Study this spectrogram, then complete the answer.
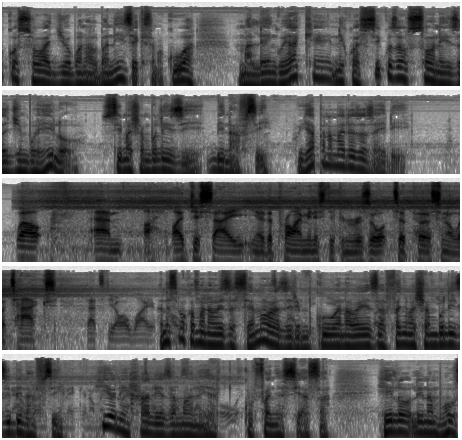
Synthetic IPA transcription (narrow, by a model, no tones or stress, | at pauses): ukɔsɔaʄiwaɓwanaːlɓaniziaki̥sɛmʔa̰kuwa | malɛŋɡɔjakʰɛnikwasikuzausɔnizaʄimbɔɦilɔ̰ | simaʃambulizḭɓina̰fsḭ | hujapanamaɛlɛzɔza̰ḭɗḭ | wɛlˠʌmaɪaɪdd͡ʒʌstseɪjɨ̰noʊðɨpʰɹ̥ãɪ̃mːɪnɨstə˞kʰɨ̃n̩ɹɨzɔɹtʰɨpʰɜ˞sn̩l̩ˠətʰæks | ðætsðioʊlˠweɪanasɛmakwambaːnawɛzasɛmawaziɾim̩kuːanawɛzaːfaɲamaʃambuliziɓinafsi | hijɔnihalijazamanija̰kufaɲasia̰sa | hilɔlinam̩hu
